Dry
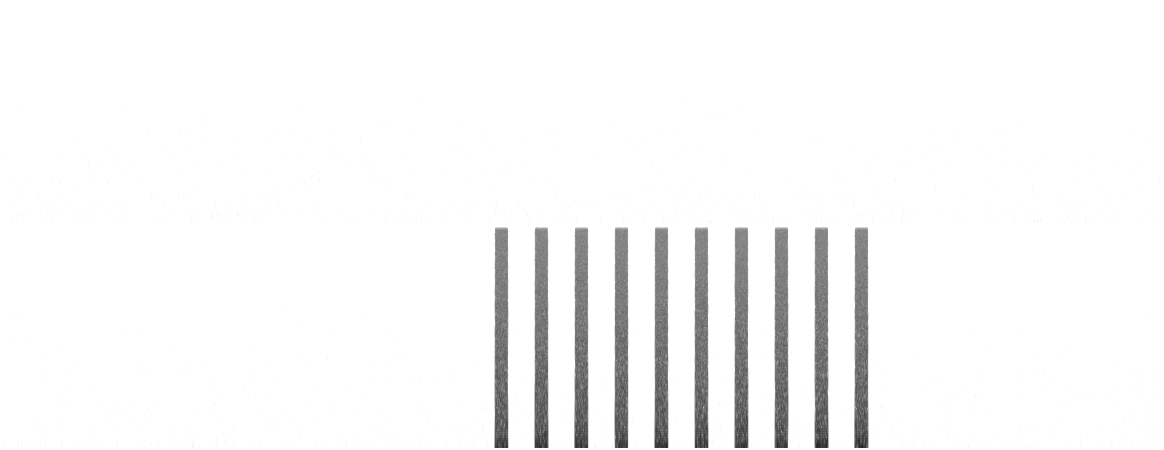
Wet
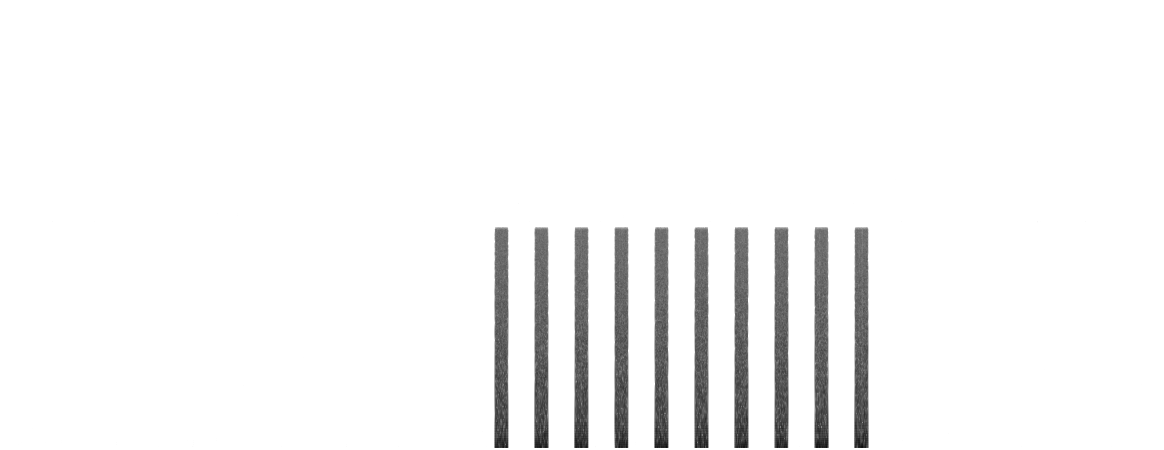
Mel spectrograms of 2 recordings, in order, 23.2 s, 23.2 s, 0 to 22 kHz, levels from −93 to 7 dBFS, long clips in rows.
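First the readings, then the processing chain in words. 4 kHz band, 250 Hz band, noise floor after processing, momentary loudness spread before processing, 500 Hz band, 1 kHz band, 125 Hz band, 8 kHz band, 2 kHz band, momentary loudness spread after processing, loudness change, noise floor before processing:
+8.5 dB, +8.0 dB, -81 dBFS, 0 LU, +8.5 dB, +8.5 dB, +8.5 dB, +9.0 dB, +8.5 dB, 1 LU, +8.5 dB, -77 dBFS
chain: sample leveller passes 3; gain +1.5 dB

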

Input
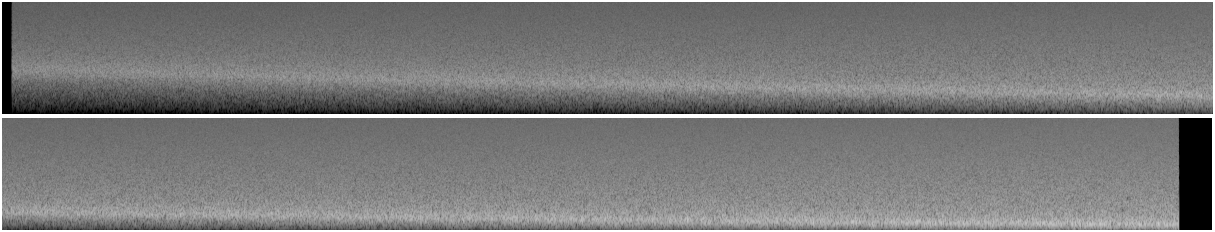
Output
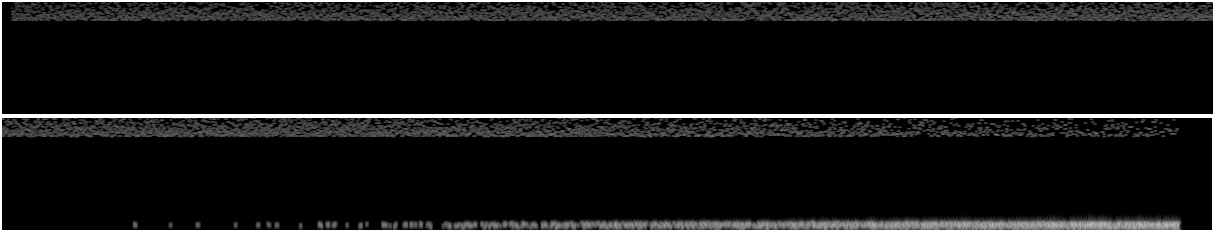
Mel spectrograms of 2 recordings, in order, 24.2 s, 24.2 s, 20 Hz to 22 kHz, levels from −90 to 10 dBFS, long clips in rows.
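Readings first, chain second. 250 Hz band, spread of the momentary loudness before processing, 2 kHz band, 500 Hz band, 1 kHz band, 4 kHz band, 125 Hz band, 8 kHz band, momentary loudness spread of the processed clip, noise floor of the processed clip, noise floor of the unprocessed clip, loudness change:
-15.5 dB, 6 LU, under -40 dB, under -40 dB, under -40 dB, under -40 dB, -4.5 dB, under -40 dB, 16 LU, -51 dBFS, -25 dBFS, -19.5 dB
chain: brick-wall FIR band-stop 180–12000 Hz; loudest bins only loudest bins 8; gain -2 dB

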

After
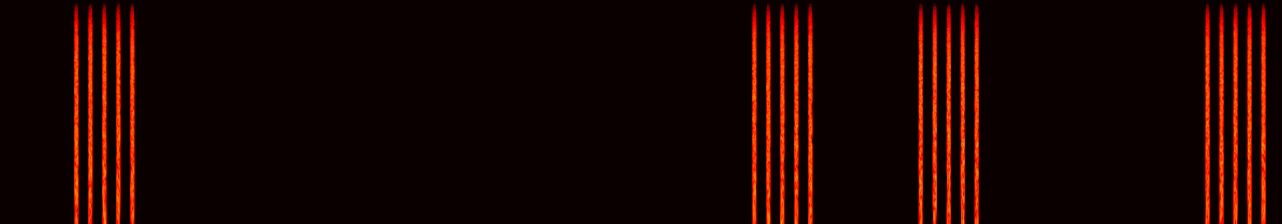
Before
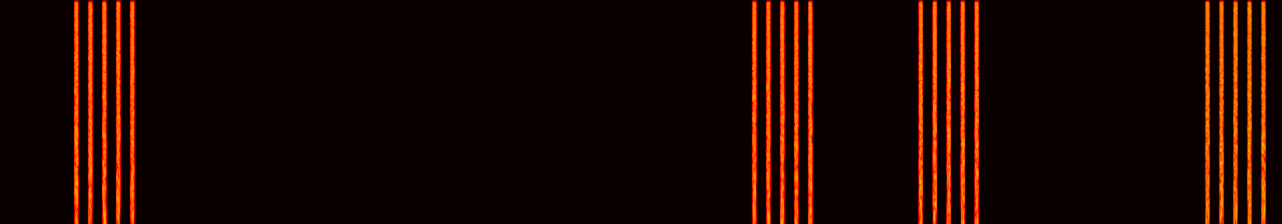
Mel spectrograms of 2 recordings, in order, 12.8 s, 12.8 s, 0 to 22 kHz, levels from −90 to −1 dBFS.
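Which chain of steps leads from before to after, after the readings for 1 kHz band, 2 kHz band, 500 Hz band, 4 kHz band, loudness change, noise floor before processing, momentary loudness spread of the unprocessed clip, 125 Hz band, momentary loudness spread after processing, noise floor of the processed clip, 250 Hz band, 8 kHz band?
-5.0 dB, -5.0 dB, -5.0 dB, -5.0 dB, -8.5 dB, -81 dBFS, 5 LU, -5.0 dB, 5 LU, under -85 dBFS, -5.0 dB, -6.0 dB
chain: LPF 11000 Hz 12 dB/oct; gain -5 dB

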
